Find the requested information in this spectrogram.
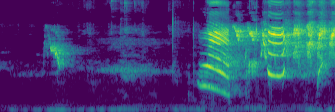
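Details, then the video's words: A soft squeak and a faint thin note, then a rose-ringed parakeet bursting into a loud, harsh descending screech with rapid chattering over the final second and a half. "Gareen Ringneck Parrot Natural Sounds Vice"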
